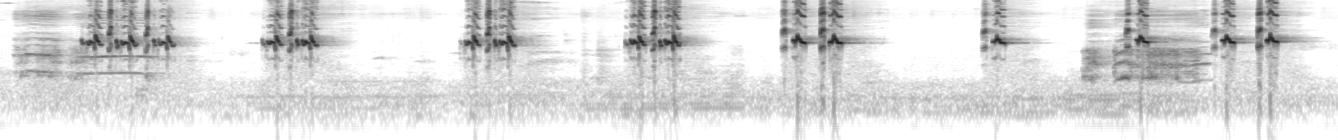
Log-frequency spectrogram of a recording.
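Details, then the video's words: Lively sooty-headed bulbul calling out a rival to make it answer: short clusters of three or four quick, liquid chirps repeated every two seconds or so, ending in a busier, slightly scratchy phrase. "SUARA BURUNG KUTILANG GACOR MEMANGGIL LAWAN INI"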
